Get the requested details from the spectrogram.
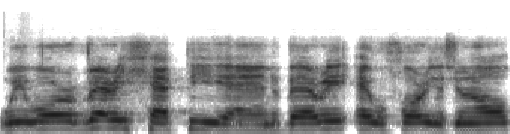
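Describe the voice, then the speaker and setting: The man's voice, with a Spanish accent, sounds dry and close with no echo. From Colombia. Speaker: drone videographer. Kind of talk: interview. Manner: halting non-native English; animated.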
